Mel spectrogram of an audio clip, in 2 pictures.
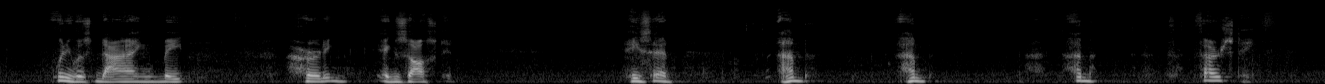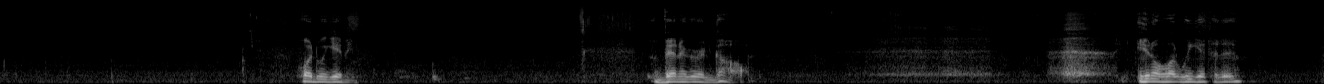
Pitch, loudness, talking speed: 125 Hz, -31 LUFS, 65 wpm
